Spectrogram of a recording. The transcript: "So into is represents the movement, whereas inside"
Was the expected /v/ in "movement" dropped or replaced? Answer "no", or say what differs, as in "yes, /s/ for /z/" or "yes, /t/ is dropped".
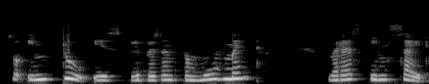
no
